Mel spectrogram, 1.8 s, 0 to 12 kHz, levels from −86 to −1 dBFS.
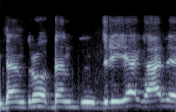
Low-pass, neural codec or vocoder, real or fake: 7.2 kHz; none; real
